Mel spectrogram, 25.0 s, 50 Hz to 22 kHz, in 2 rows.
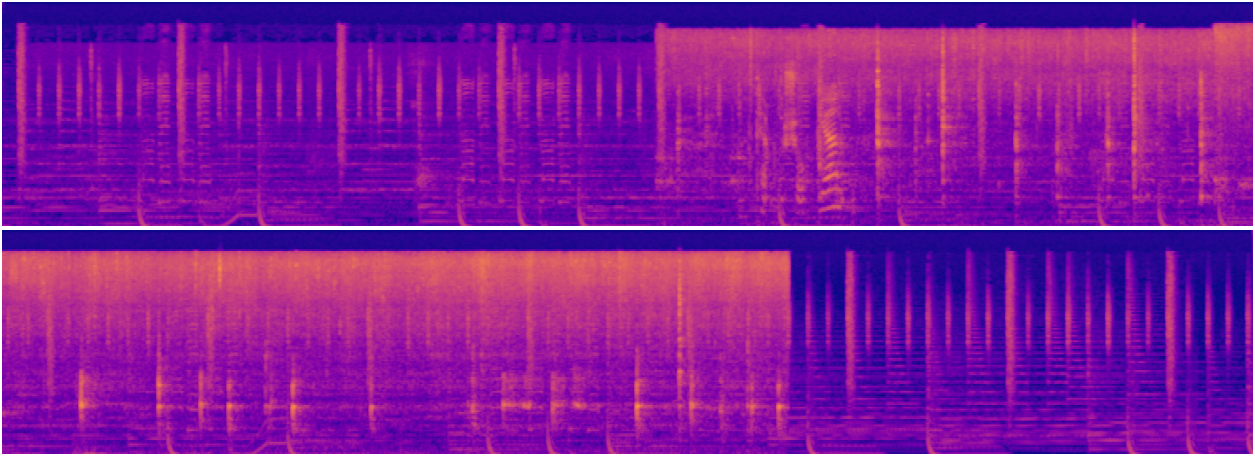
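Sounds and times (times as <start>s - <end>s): onions sizzling in oil: 6.6s - 20.4s
spatula scraping and knocking pan: 6.6s - 20.4s.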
